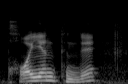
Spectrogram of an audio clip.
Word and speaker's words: poignant: 그런데 거기 poignant 발음을 주의하세요. 발음이 poignant로 잘 발음하지 않고요. poignant인데 스펠링을 잘 보셔야 돼요. poignant 발음하면은 이를 스펠링이 잘 안 나와요.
